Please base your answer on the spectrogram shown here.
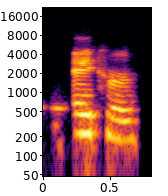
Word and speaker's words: Acre: and we forgot went how to you pronounce aqua in English. Acre.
